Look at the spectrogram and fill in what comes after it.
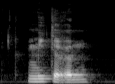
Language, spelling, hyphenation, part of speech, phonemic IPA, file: Dutch, mieteren, mie‧te‧ren, verb, /ˈmi.tə.rə(n)/, Nl-mieteren.ogg
- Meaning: 1. to hurl 2. to fall, to plunge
